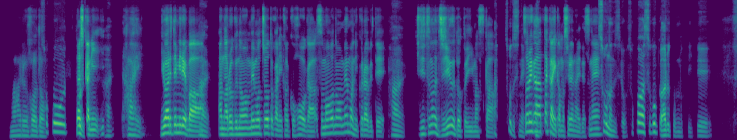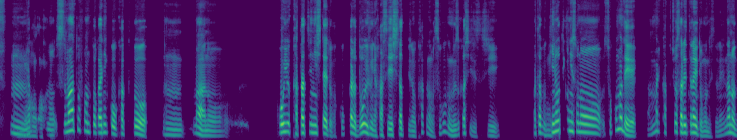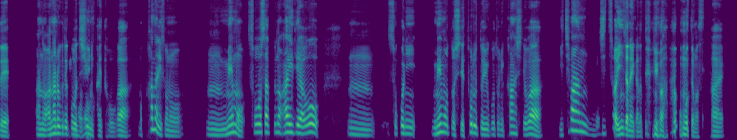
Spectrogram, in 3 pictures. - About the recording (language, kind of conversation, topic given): Japanese, podcast, 創作のアイデアは普段どこから湧いてくる？
- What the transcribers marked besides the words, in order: other noise; laughing while speaking: "という風には"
